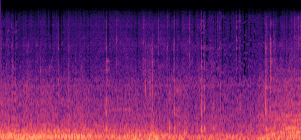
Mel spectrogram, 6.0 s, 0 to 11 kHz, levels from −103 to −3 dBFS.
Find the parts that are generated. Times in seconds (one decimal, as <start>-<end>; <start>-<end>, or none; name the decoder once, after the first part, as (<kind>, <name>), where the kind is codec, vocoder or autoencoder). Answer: 0.4-4.0 (autoencoder, DAC-VAE); 5.3-6.0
